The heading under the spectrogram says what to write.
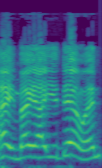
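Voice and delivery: put-on cheesy English accent. Retelling greeting someone on a trip to England: corny English accent. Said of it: "I did the corny English accent".

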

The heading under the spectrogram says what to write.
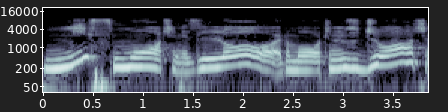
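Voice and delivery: loud, slow, bitter put-on voice, Lord drawn out. Reading a story aloud, voicing a character's retort: Mrs. Ferrers impression. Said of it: "my spot-on impression of Mrs. Ferrers".

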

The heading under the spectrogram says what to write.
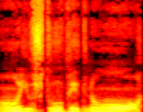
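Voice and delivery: really bad, very slow, drawn-out character voice. Describing a cartoon character's voice: bad Peter Lorre impression. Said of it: "a really, really bad impression of Peter Lorre".

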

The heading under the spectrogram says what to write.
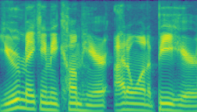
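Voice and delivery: ordinary talk

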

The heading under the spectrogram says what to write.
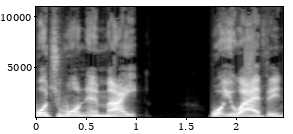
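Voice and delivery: put-on Cockney accent. Recalling someone who came over and spoke to them: Cockney accent. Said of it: "In a fucking Cockney accent".

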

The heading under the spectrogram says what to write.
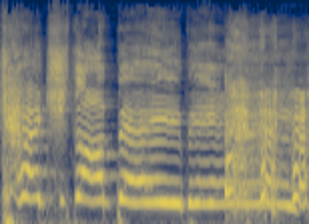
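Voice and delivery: imitated screaming. Retelling others drunkenly screaming at the screen: imitating screaming at the screen. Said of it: "screaming at the screen".

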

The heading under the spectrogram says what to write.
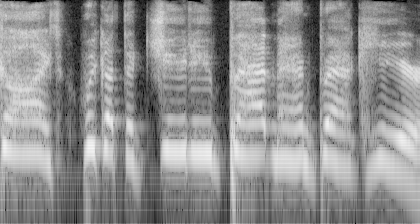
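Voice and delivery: very high, very slow, drawn-out screaming. Retelling what a firefighter called to the others: imitating a firefighter screaming. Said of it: "the firefighter just screams out and goes".

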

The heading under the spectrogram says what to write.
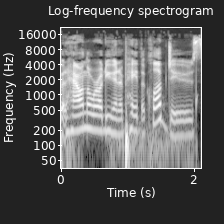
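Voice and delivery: ordinary talk, nothing marked

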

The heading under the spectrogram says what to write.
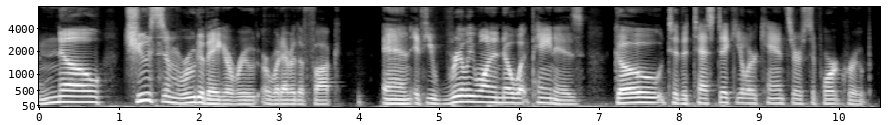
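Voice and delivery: ordinary talk

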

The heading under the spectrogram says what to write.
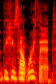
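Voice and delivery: ordinary delivery

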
